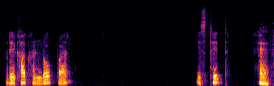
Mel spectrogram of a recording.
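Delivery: soft, word by word dictation; quiet slow dictation. Shown as a demonstration. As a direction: murmur each word as you write it. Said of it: "dictating answer while writing".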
